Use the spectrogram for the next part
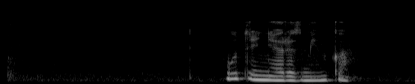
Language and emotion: Russian, neutral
